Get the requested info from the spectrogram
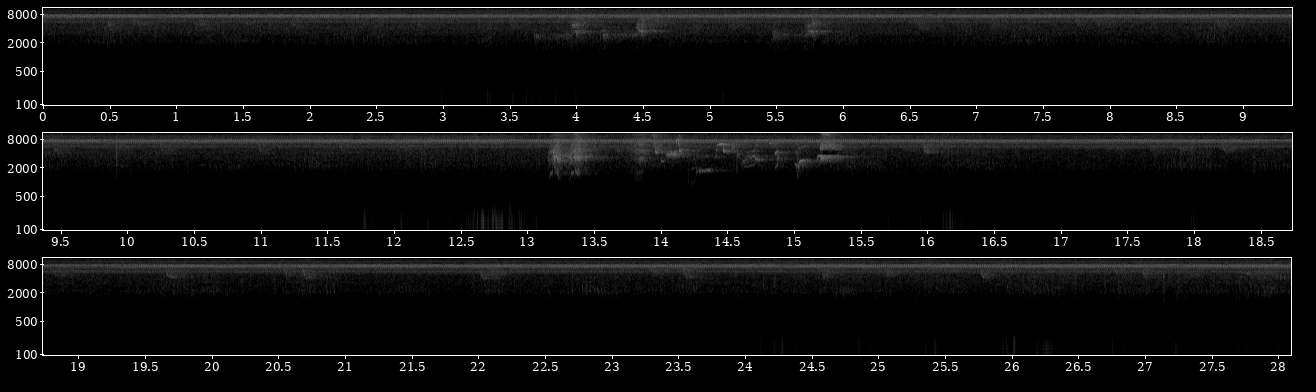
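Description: Near silence: faint outdoor ambience with a steady high hiss and occasional low rumbles, and a brief cluster of short, high chirps about halfway through.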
